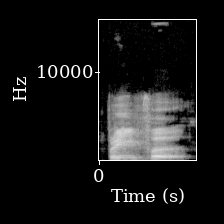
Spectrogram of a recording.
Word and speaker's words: prefer: Example, prefer, prefer, như vậy ta thấy có hai âm tiết, đấy. Prefer, nhưng dấu trọng âm lại rơi vào âm tiết thứ hai, đó là fer.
